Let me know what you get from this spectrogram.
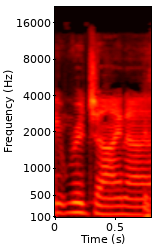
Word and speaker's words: Regina: It's actually Regina. – It's Regina. Yes. It's a mistake a lot of people make, I'm sure. – Yeah, it's some people call it the city that rhymes with fun.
